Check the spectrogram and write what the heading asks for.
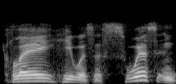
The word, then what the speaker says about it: Klee: an artist named Paul clay looks like Klee but it's pronounced clay he was a Swiss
